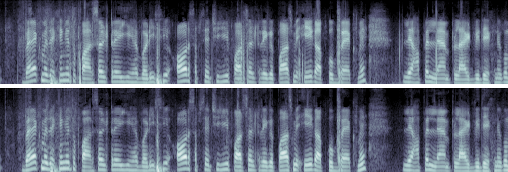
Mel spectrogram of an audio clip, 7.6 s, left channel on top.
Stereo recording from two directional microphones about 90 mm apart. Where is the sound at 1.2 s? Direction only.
15° right (ahead or behind).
